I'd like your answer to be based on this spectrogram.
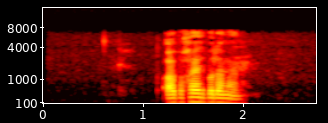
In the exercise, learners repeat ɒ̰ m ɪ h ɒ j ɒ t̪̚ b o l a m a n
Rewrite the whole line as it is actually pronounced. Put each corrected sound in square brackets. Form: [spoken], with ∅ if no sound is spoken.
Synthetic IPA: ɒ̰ [b] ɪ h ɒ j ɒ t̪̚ b o l a m a n

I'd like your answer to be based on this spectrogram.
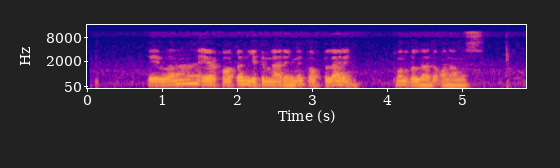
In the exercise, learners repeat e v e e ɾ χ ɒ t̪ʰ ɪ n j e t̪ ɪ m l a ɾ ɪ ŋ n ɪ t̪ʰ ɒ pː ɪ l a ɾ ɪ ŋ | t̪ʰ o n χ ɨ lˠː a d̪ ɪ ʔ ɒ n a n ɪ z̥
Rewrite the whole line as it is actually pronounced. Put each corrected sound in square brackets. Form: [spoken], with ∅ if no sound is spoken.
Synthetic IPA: e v [a] e ɾ χ ɒ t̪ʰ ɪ n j e t̪ ɪ m l a ɾ ɪ ŋ n ɪ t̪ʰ ɒ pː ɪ l a ɾ ɪ ŋ | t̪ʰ o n [ʁ] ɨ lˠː a d̪ ɪ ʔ ɒ n a [m] ɪ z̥

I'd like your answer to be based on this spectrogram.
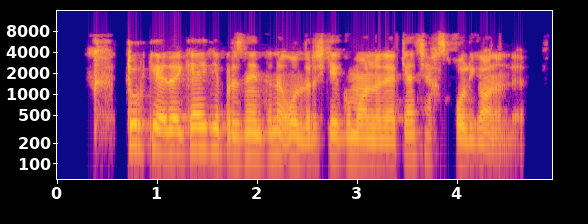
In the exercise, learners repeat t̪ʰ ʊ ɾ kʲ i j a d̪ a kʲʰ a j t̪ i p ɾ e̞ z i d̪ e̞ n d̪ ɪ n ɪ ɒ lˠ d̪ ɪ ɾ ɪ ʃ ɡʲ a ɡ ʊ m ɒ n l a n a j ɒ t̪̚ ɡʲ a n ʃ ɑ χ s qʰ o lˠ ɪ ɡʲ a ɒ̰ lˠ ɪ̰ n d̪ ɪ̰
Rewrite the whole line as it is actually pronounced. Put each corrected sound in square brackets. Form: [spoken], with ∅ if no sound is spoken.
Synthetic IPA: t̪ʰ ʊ ɾ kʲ i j a d̪ a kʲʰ a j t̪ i p ɾ e̞ z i d̪ e̞ n [t̪] ɪ n ɪ [o] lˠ d̪ ɪ ɾ ɪ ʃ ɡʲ a ɡ ʊ m ɒ n l a n a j ɒ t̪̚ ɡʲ a n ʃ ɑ χ s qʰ o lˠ ɪ ɡʲ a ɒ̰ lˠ ɪ̰ n d̪ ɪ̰

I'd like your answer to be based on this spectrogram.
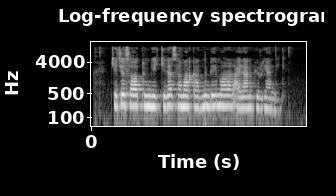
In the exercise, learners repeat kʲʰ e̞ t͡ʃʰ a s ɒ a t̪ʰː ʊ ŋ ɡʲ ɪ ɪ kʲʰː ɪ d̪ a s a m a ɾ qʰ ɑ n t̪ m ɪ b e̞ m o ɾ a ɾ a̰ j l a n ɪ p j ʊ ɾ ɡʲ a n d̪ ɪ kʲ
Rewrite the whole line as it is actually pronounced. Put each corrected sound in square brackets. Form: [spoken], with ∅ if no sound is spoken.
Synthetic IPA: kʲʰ e̞ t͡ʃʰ a s ɒ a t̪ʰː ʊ ŋ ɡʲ ɪ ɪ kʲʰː ɪ d̪ a s a m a ɾ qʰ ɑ n t̪ [n] ɪ b e̞ m [ɒ] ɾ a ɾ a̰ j l a n ɪ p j ʊ ɾ ɡʲ a n d̪ ɪ kʲ

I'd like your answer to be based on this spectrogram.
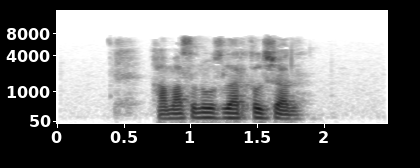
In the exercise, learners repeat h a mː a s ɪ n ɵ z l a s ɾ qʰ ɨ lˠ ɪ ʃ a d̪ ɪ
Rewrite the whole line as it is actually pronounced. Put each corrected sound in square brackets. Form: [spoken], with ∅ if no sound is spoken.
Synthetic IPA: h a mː a s ɪ n ɵ z l a [∅] ɾ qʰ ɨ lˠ ɪ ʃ a d̪ ɪ

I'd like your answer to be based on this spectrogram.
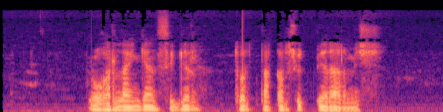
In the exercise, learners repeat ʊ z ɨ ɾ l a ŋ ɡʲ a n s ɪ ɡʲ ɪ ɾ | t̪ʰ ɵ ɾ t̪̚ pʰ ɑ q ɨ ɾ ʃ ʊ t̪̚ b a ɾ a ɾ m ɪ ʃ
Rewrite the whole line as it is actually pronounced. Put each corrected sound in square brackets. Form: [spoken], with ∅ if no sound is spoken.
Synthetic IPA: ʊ [ʁ] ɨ ɾ l a ŋ ɡʲ a n s ɪ ɡʲ ɪ ɾ | t̪ʰ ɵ ɾ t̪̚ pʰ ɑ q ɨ ɾ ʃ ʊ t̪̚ b [e] ɾ a ɾ m ɪ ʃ

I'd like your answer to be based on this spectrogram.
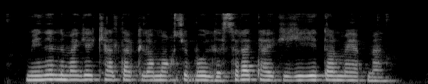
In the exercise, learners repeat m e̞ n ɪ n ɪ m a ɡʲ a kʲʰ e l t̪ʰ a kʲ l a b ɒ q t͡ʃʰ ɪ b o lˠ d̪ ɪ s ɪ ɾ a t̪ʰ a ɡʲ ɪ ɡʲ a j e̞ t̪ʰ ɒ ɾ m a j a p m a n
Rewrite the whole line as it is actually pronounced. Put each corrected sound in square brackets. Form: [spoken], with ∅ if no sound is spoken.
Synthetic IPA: m e̞ n ɪ n ɪ m a ɡʲ a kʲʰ [a] l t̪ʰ a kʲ l a [m] ɒ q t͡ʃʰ ɪ b o lˠ d̪ ɪ s ɪ ɾ a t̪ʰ a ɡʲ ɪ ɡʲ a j e̞ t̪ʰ ɒ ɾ m a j a p m a n

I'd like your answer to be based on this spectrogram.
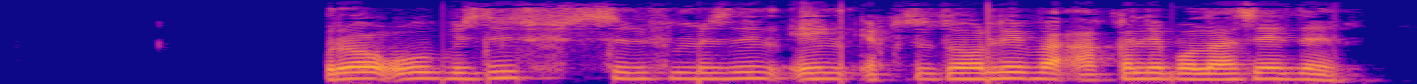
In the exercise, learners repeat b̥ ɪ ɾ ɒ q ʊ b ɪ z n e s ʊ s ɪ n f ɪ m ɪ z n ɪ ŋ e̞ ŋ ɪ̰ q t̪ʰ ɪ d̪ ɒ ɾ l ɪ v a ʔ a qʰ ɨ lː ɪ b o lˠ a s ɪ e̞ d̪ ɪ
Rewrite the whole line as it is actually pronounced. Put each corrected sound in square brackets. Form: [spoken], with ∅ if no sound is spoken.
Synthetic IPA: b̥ ɪ ɾ ɒ q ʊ b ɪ z n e s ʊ s ɪ n f ɪ m ɪ z n ɪ ŋ e̞ ŋ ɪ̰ q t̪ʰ ɪ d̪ ɒ ɾ l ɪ v a ʔ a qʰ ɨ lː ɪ b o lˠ a s ɪ e̞ d̪ ɪ

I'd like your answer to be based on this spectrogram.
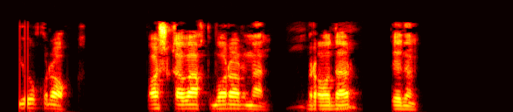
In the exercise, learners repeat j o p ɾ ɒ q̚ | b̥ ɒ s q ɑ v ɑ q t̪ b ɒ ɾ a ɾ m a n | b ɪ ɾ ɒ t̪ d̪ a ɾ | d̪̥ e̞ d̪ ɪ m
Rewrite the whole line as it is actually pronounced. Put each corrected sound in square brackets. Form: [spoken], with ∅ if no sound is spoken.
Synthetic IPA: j o [q] ɾ ɒ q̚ | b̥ ɒ [ʃ] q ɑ v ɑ q t̪ b ɒ ɾ a ɾ m a n | b ɪ ɾ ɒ [∅] d̪ a ɾ | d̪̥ e̞ d̪ ɪ m

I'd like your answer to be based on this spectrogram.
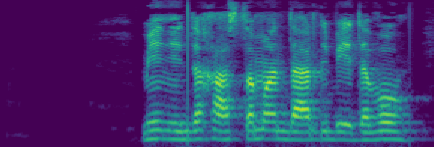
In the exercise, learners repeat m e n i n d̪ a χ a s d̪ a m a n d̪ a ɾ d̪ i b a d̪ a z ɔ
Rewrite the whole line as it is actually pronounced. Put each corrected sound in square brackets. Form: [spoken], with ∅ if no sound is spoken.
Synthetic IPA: m e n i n d̪ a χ a s [t̪] a m a n d̪ a ɾ d̪ i b [e] d̪ a [v] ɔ

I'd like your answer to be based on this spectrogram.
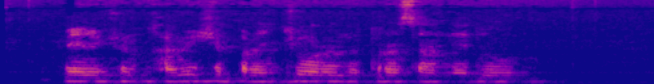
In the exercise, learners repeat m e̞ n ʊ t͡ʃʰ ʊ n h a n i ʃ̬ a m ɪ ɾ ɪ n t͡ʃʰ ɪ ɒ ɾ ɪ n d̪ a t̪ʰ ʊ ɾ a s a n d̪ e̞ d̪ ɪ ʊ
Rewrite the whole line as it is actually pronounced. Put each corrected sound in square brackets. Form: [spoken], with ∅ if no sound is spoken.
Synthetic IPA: m e̞ n ʊ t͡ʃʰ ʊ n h a [m] i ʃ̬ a [b] ɪ ɾ ɪ n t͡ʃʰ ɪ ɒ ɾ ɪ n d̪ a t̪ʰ ʊ ɾ a s a n d̪ e̞ d̪ ɪ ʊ

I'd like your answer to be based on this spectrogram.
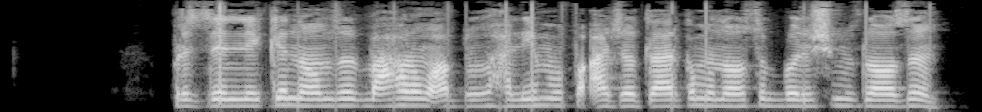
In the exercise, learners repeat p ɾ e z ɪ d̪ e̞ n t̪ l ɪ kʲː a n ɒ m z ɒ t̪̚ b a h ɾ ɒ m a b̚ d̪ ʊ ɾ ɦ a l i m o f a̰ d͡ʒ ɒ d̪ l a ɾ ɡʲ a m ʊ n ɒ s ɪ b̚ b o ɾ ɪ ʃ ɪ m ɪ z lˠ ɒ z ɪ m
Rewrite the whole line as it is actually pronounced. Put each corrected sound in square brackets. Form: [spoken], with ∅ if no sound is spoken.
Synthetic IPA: p ɾ e z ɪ d̪ e̞ n t̪ l ɪ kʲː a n ɒ m z ɒ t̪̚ b a h ɾ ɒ m a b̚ d̪ ʊ [l] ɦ a l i m o f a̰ d͡ʒ ɒ d̪ l a ɾ ɡʲ a m ʊ n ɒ s ɪ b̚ b o [l] ɪ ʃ ɪ m ɪ z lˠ ɒ z ɪ m

